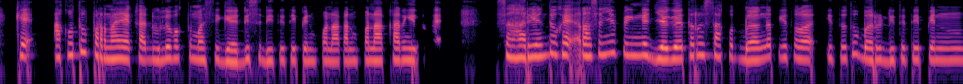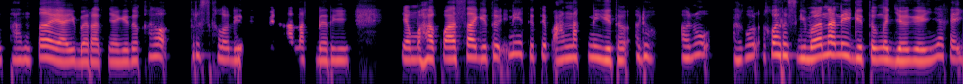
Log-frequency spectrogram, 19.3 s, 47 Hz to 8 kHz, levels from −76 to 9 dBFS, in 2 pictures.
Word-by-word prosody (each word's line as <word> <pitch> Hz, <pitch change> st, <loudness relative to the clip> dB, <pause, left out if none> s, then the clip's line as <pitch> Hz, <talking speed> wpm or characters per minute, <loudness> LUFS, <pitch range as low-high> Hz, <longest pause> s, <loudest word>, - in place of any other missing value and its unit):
kayak 260 Hz, -3 st, +2 dB, 0.2 s
aku 280 Hz, +4 st, 0 dB
tuh 340 Hz, -, +1 dB
pernah 225 Hz, -4 st, +3 dB
ya, 220 Hz, -, +7 dB
Kak, 220 Hz, -, +3 dB
dulu 205 Hz, +2 st, -1 dB
waktu 230 Hz, +1 st, -9 dB
masih 210 Hz, +1 st, -3 dB
gadis 190 Hz, +3 st, +2 dB
dititipin 200 Hz, +1 st, -4 dB
ponakan-ponakan 200 Hz, +1 st, +1 dB
gitu 205 Hz, 0 st, 0 dB
kayak -, -, -3 dB, 0.5 s
seharian 250 Hz, 0 st, +3 dB
tuh 300 Hz, -, +2 dB
kayak 280 Hz, -, +5 dB
rasanya 290 Hz, +4 st, +1 dB
aku 305 Hz, -, -31 dB
yang 270 Hz, -1 st, +1 dB
ngejaga 220 Hz, -4 st, +5 dB
terus 275 Hz, +1 st, 0 dB
takut 250 Hz, -2 st, -3 dB
banget 210 Hz, +4 st, +3 dB
gitu 235 Hz, 0 st, -5 dB
loh. 215 Hz, -, +4 dB, 0.2 s
Itu 225 Hz, 0 st, -10 dB
tuh 300 Hz, -, -5 dB
baru 210 Hz, 0 st, +2 dB
dititipin 210 Hz, +1 st, -3 dB, 0.3 s
tante 210 Hz, 0 st, -7 dB, 0.2 s
ya 190 Hz, -, +6 dB
ibaratnya 185 Hz, 0 st, -2 dB
gitu, 200 Hz, +1 st, -2 dB
kalo 255 Hz, -1 st, -3 dB, 0.3 s
terus 270 Hz, -1 st, -6 dB
kalau 215 Hz, -2 st, -4 dB
dititipin 240 Hz, -, -7 dB, 0.2 s
anak 215 Hz, 0 st, -4 dB
dari 200 Hz, +1 st, -3 dB, 0.7 s
Yang 210 Hz, -1 st, +1 dB
Maha 225 Hz, +1 st, +4 dB
Kuasa 220 Hz, +2 st, +3 dB
gitu, 230 Hz, +2 st, -3 dB
"Ini 290 Hz, -, -4 dB
titip 250 Hz, 0 st, -6 dB
anak 235 Hz, +3 st, -1 dB
nih," 235 Hz, -, 0 dB
gitu 205 Hz, 0 st, -5 dB, 0.2 s
aduh, 250 Hz, +1 st, -4 dB, 0.3 s
"Alu 235 Hz, +5 st, -4 dB, 0.4 s
aku 210 Hz, +5 st, -6 dB
aku 245 Hz, -, -6 dB
harus 275 Hz, -1 st, +1 dB
gimana 240 Hz, +6 st, +5 dB
nih 280 Hz, -1 st, +5 dB
gitu 220 Hz, -, -4 dB
ngejagainnya 200 Hz, +3 st, +2 dB
kayak 215 Hz, -1 st, -3 dB
220 Hz, 185 wpm, -22 LUFS, 205-250 Hz, 0.7 s, ya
